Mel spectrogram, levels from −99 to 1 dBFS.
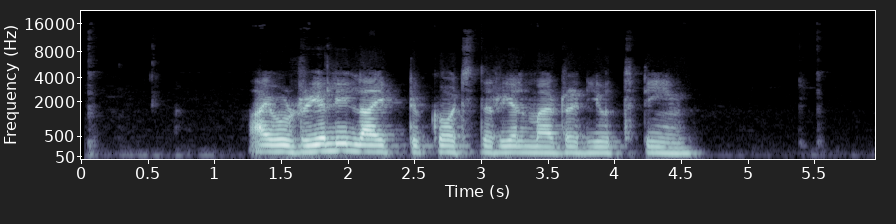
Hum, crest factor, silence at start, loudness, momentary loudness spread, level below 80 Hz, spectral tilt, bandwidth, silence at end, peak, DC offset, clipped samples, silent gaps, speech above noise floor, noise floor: none; 18 dB; 1.25 s; -18 LUFS; 13 LU; -56 dBFS; -9.5 dB/octave; 5.6 kHz; 1.35 s; -2 dBFS; under 0.1%; under 0.1%; none; 53 dB; -70 dBFS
